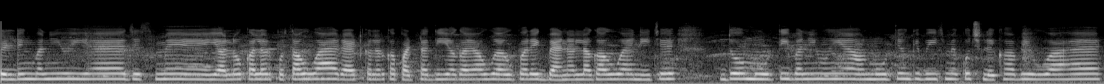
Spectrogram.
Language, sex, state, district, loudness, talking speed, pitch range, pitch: Hindi, female, Jharkhand, Sahebganj, -17 LUFS, 205 wpm, 235-250 Hz, 240 Hz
